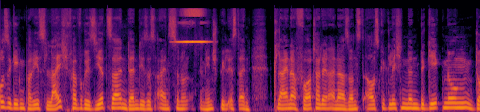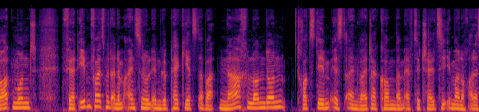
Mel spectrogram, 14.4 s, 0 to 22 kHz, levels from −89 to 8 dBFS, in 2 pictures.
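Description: From 2.53 to 3.26 s a loudspeaker feedback squeal breaks through the speech. The microphone is picking up the loudspeaker it feeds, and at 4.7 kHz the loop gain climbs past one, so that frequency reinforces itself. It swells over about a third of a second into a piercing whistle, ending up around 5 dB louder than the speech. On a spectrogram it appears as a single bright horizontal line at 4.7 kHz. The waveform shows a rising envelope that swamps the speech.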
